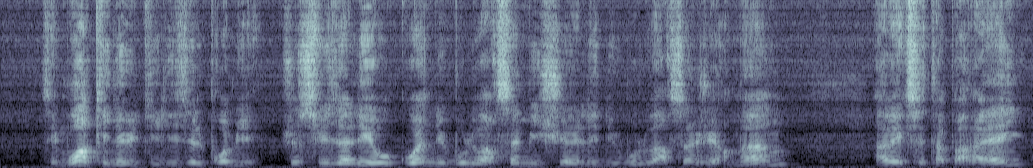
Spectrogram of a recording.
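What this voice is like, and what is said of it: Toulouse accent, slightly gravelly voice. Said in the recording (French): “ton petit accent toulousain. Ta voix qui rocaille un peu.”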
